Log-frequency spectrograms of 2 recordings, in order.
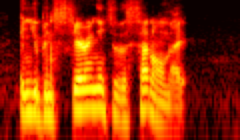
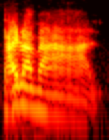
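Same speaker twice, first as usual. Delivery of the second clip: higher mock Chinese accent, laughing through it; 4 semitones higher, much slower than usual. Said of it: "you wanna do my Chinese?".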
